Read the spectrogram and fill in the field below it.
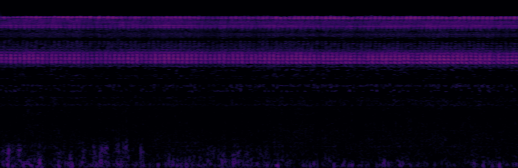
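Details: Cicada singing a constant high, hissing buzz that never pauses, with only faint low background noise below.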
